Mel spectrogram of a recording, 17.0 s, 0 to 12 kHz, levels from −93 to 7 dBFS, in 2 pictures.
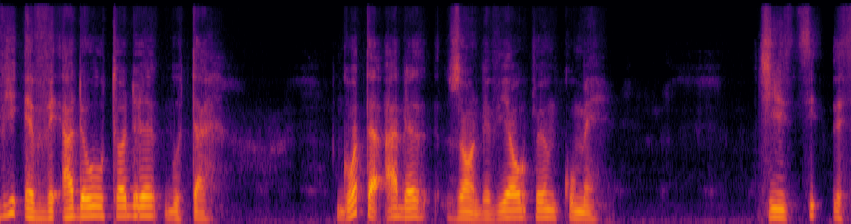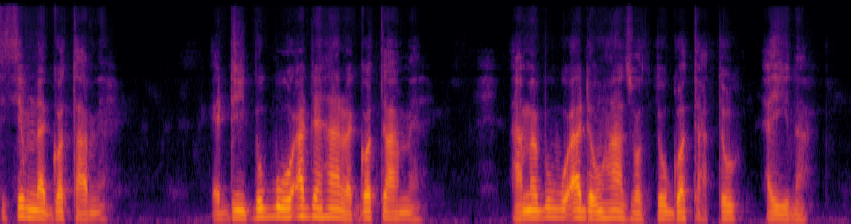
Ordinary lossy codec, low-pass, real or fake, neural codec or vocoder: AAC, 64 kbps; 10.8 kHz; fake; codec, 16 kHz in and 24 kHz out, 0.8 kbps, FocalCodec, streaming, 65536 codes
